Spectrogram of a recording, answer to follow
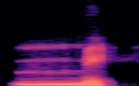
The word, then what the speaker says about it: mais: connecteur logique héros d'accord on va simplement prononcer mais mais François François verger a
